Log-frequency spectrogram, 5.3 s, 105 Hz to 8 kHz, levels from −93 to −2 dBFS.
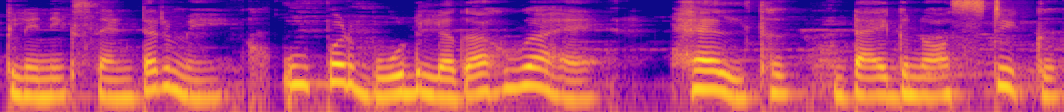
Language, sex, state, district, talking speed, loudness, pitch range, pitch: Hindi, female, Bihar, West Champaran, 125 wpm, -17 LUFS, 200-260 Hz, 215 Hz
